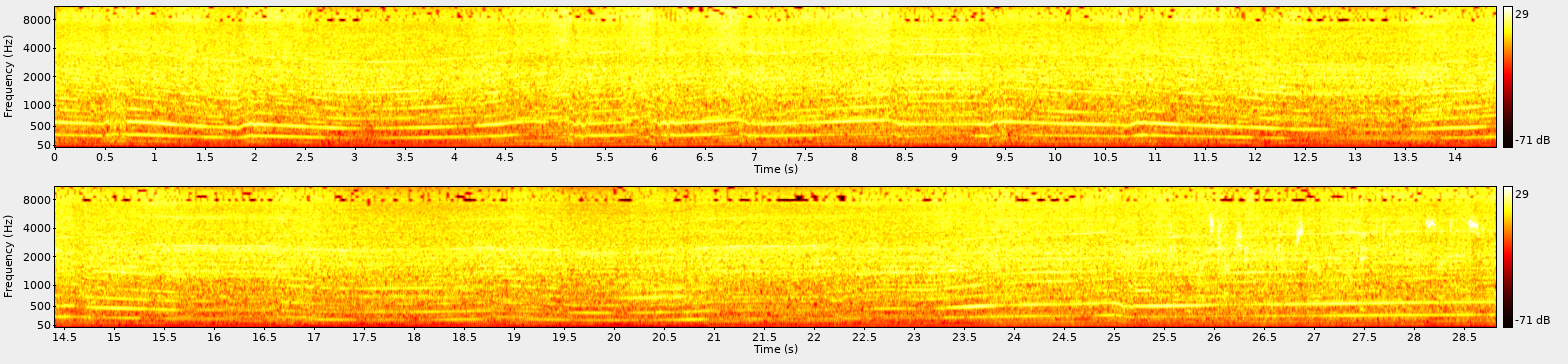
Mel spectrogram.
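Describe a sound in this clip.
Tyres hiss over a wet track.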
